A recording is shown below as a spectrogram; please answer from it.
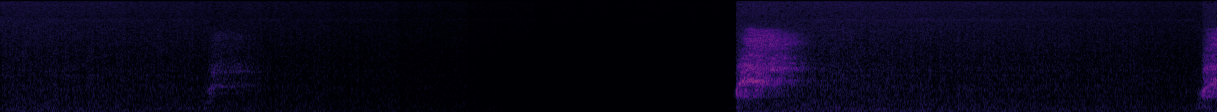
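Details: Fox in mating season: a faint distant rasp, then after a silent gap a sudden loud, harsh scream fading away, and another loud cry starting at the very end.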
